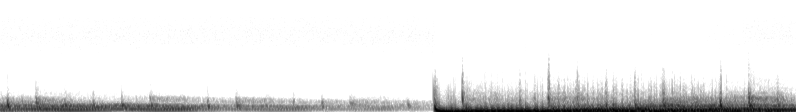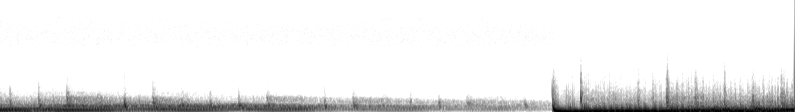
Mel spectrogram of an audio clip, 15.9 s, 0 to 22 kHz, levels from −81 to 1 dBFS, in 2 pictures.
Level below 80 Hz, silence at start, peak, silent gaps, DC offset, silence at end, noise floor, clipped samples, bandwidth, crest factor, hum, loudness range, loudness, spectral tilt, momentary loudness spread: -10 dBFS; 0 s; 0 dBFS; none; under 0.1%; 0 s; -46 dBFS; under 0.1%; 0.8 kHz; 8 dB; none; 19 LU; -11 LUFS; -13 dB/octave; 17 LU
